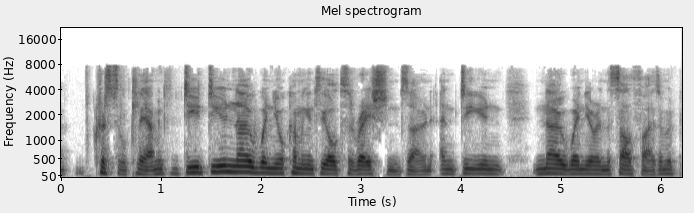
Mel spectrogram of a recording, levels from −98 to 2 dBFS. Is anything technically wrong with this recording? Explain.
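No, no technical faults found.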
